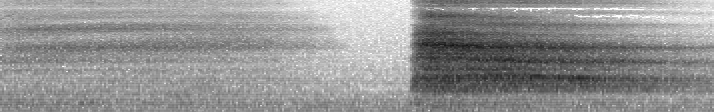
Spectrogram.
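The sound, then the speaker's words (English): A slow, deep breath is drawn in through the nose as a soft, quiet hiss, followed by a brief pause and then a much louder, breathy exhale through the mouth that gradually fades out. “Take a deep breath in through your nose. Exhale through your mouth. Just a grounding breath. Let's do two more.”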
